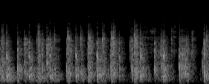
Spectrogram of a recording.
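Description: Several shoemakers' hammers tapping on shoes, quickly and unevenly and overlapping, as in a busy cobblers' workshop.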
